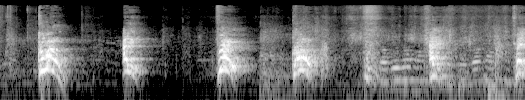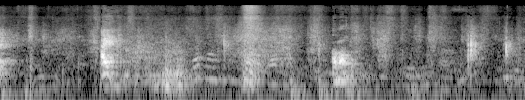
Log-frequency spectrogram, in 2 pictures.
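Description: A series of short, sharp bark-like cries, about a dozen, roughly one a second, each loud and abrupt.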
